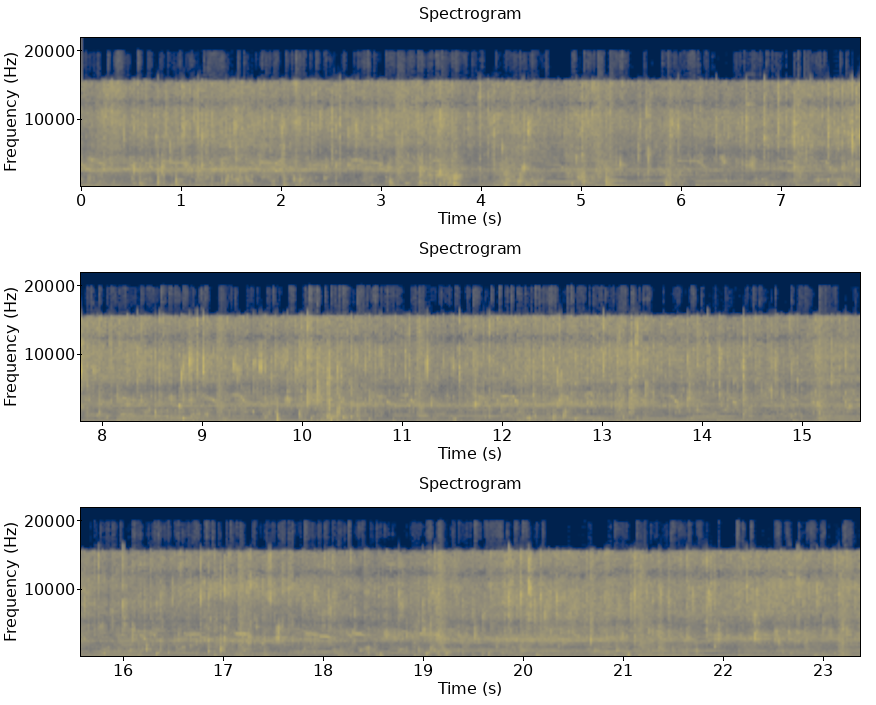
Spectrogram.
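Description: Water running in a forest setting, a steady broadband rush flowing continuously with no pauses, fairly loud and close, with no voices over it.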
